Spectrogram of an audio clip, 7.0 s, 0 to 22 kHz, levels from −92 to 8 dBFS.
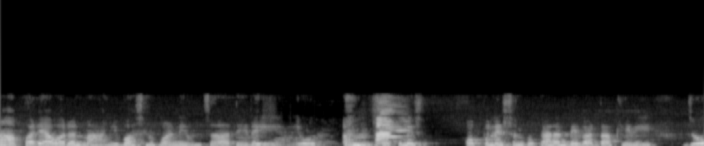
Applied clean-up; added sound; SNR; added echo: neural mask model Resemble Enhance denoiser.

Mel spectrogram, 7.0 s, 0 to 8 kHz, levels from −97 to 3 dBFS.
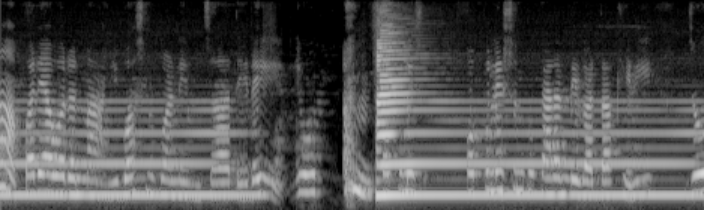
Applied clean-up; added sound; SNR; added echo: neural mask model RNNoise.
